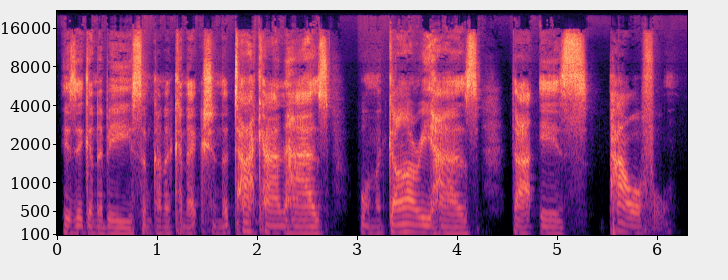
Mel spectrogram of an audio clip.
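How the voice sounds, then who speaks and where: A man's voice: medium pitch, level tone, normal speed, pushed and bright, dry recording. A man co-hosting a podcast, talking casually and speculatively about a book. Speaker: podcast co-host.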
